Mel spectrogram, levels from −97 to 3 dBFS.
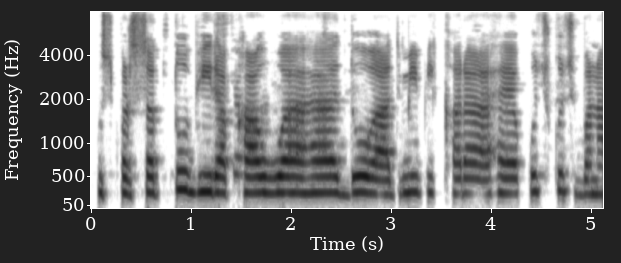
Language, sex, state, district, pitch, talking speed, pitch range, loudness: Hindi, female, Bihar, Sitamarhi, 240 Hz, 165 wpm, 230-250 Hz, -15 LUFS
